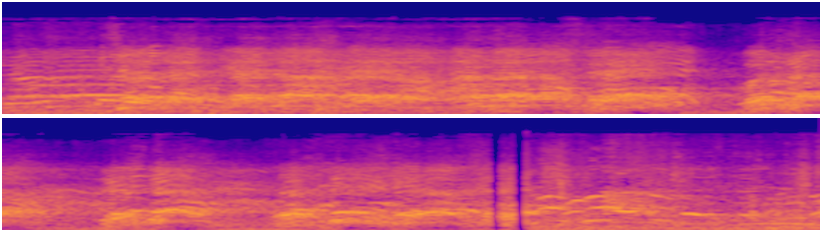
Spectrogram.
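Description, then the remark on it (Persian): A large crowd of Sheikh Nimr's supporters in the streets of Bahrain shouts and chants in protest at his execution, in loud, rhythmic bursts of many overlapping voices, with a brief drop around the middle before the roaring resumes. “در بحرین حامیان شیخ النمر به جاده ها بیرون شده فریاد اعتراض را به خاطر اعدام او سر دادند.”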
